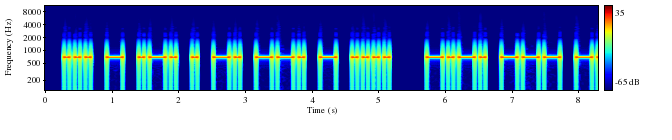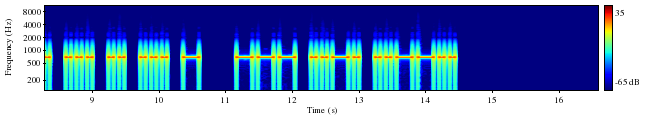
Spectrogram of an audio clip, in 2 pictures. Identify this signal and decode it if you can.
Morse code, heard as a keyed tone, about 15 wpm, 700 Hz. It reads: STRENGTH CONSIST OF?
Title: Sentences from Top 1400 Words 15wpm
